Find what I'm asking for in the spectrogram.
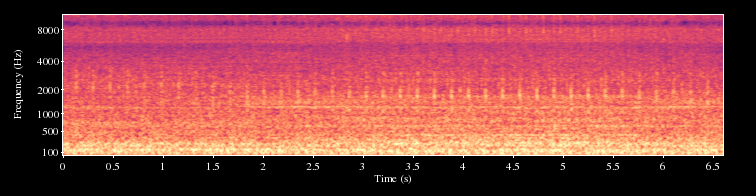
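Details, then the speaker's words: Mercedes E420 V8 a minute or two into warm-up, still not fully warm, after throttle body rebuild: light ticking about three per second over idle, much quieter but still heard when revving; likely a noisy lifter. "Stop real quick. Huh. Definitely quieter, but definitely still hear it when it's revving. Much quieter though."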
